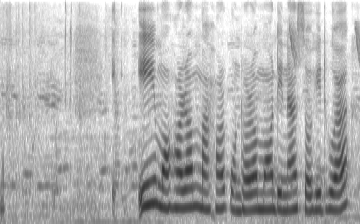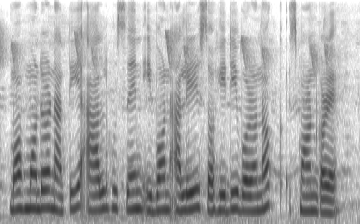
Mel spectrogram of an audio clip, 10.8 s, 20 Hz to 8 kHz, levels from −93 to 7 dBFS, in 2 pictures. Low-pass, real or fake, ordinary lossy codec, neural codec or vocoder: none; real; none; none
